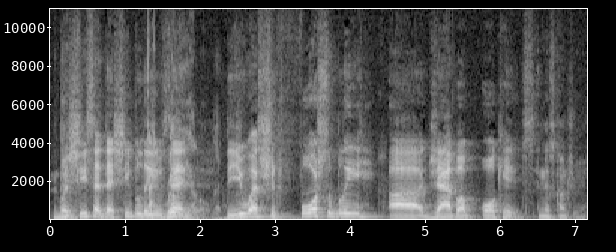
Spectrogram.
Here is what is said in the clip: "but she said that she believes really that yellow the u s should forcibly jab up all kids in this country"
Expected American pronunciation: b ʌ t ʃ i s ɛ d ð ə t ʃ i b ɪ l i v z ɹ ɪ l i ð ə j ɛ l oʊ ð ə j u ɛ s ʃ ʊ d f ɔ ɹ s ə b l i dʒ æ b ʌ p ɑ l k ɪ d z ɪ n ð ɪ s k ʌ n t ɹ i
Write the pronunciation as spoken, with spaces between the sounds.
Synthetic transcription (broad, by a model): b ʌ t ʃ i s ɛ d ð ə t ʃ i b ɪ l i v z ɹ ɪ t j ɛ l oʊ ð ə j u ɛ s ʃ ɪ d f ɔ ɹ s ə b l i dʒ æ b ʌ p ɑ l k ɪ d z ɪ n ð ɪ s k ʌ n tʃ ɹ i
